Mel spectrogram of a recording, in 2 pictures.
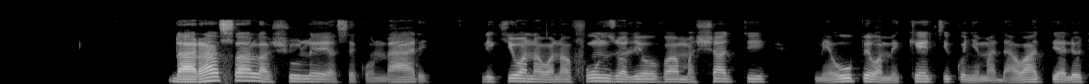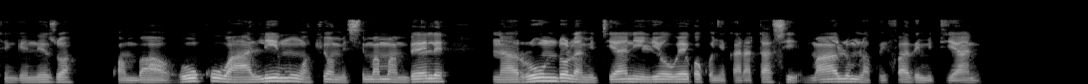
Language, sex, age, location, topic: Swahili, male, 25-35, Dar es Salaam, education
